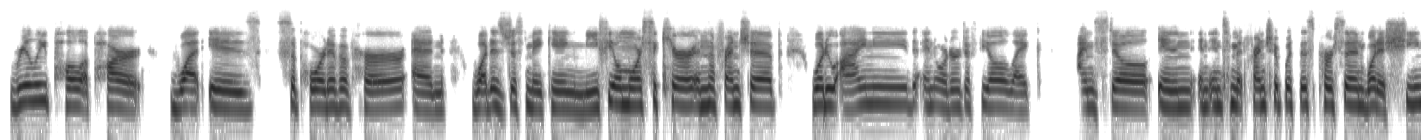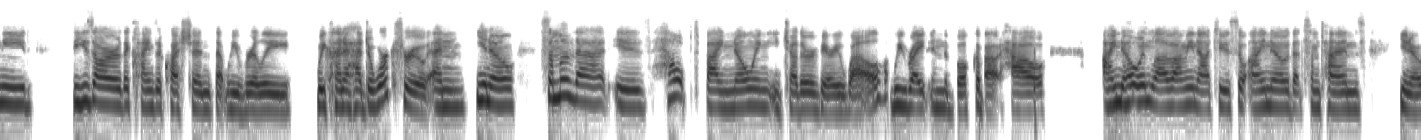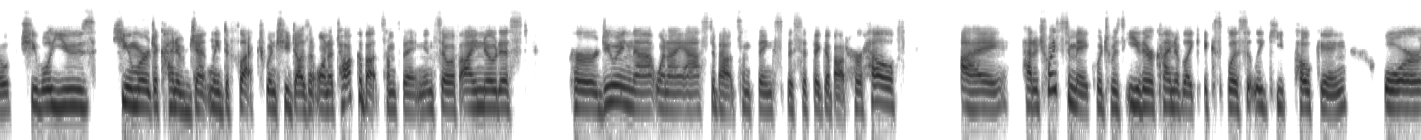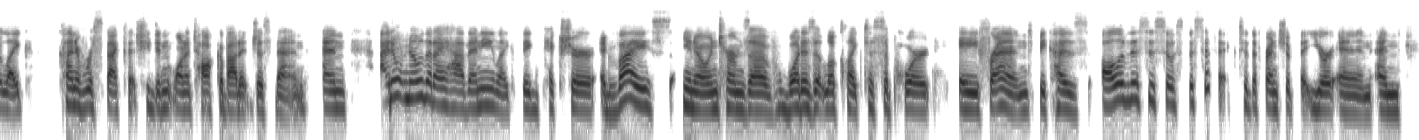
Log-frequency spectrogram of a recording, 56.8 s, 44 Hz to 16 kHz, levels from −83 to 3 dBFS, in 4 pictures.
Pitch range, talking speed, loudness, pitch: 170-195 Hz, 205 wpm, -19 LUFS, 180 Hz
